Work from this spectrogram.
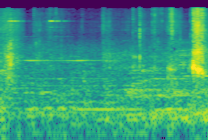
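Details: Quiet indoor room tone broken by faint crunching and a sharp crackling burst near the end, with no vocal animal sound.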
